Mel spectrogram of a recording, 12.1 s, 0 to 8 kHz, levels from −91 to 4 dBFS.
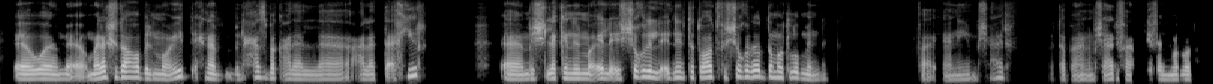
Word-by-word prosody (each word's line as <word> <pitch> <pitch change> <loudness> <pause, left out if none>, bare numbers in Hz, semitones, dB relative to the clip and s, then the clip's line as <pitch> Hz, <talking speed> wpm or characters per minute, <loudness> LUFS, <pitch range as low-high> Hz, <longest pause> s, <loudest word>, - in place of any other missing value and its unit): آآ، 125 - +6
و 125 +1 +5
وما 125 +1 0
مالكش 160 +5 +4
دعوة 165 -1 +5
بالمواعيد، 135 +5 0
إحنا 130 -5 0
بنحاسبك 155 -3 -4
على 125 -1 -3
ال 115 -1 -4 0.3
على 120 0 -4
التأخير 200 - -2 0.7
آآ، 120 -1 +3
مش 125 +1 +3
لكن 140 0 +2
الم 135 -1 +2
ال 140 - +3
الشغل 180 -1 +2
اللي 155 -4 +2
إن - - -5
أنت 160 0 -1
تقعد 165 +2 +3
في - - -11
الشغل 180 0 +2
ده 170 - 0
مطلوب 155 -2 0
منك، 120 +1 -5 0.9
فيعني 110 +2 -8
مش - - -12
عارف 155 +1 -10 0.4
طَب - - -9
أنا - - -7
مش - - -6
عارف 130 +2 -3
أعمل 110 - -4
إيه - - -7
في - - -3
الموضوع 115 +1 -1
ده. - - -43
135 Hz, 195 wpm, -25 LUFS, 120-160 Hz, 0.9 s, آآ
